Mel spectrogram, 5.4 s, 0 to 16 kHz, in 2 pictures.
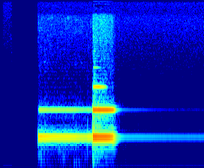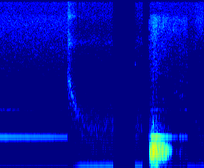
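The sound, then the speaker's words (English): A meditation bell, the first of three marking an hour-long sitting practice, rings out in a clear, steady mid-pitched tone, swells with a sharp strike, then hums and fades over a few seconds. A brief soft thud follows after silence. “Here are three bells, one in just a moment, one at 30 minutes in, and then the final bell an hour from now.”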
